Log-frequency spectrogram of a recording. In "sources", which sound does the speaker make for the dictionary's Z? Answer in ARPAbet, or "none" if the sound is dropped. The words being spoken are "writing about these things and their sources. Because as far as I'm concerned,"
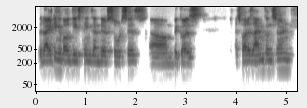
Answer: Z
